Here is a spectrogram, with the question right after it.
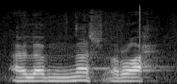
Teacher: এখানে বড়হা আওয়াজটা গলা থেকে আনতে হবে। তার আগে রা আছে, রার উপর জবর, এরাকে মোটা করিয়া পড়তে হবে।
